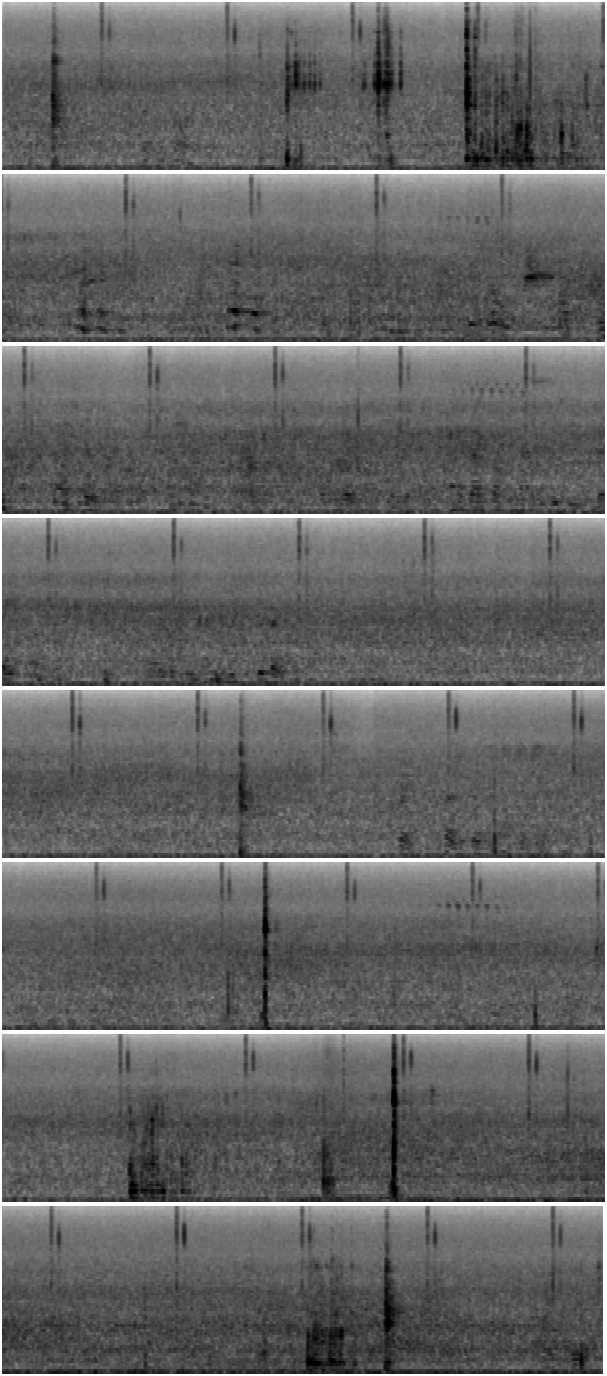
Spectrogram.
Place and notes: Auf der driving range der Golfanlage.
Das Geräusch der Abschläge mit verschiedenen Schlägern. Im Hintergrund Gespräche einer älteren Dame mit ihrem Golflehrer. Windbewegungen auf dem offenen, abschüssigen Feld.
At the riving range of the golf course. The sounds of swings with different bats. In the distance an older woman talking with ther golf teacher. Wind movements on the steep, open field.
Clervaux, Luxembourg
